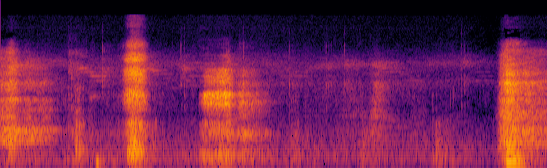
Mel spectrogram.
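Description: A man's breathy, nasal sounds: a couple of sharp exhalations or sniffs, then a short voiced sound falling in pitch near the end.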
